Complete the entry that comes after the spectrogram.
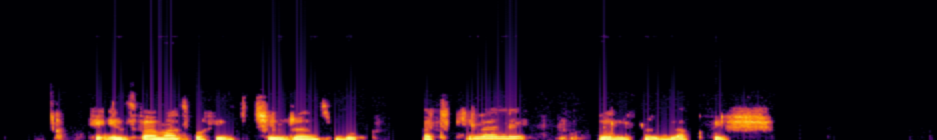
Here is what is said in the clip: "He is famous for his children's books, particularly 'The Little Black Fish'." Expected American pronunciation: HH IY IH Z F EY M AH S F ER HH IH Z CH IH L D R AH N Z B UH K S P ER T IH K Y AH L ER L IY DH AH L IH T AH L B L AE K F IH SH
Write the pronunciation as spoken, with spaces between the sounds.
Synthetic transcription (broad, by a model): HH IY IH Z F EY M AH S F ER HH IH Z CH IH L D R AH N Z B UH K P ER T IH K Y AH L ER L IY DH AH L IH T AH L B L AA K F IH SH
